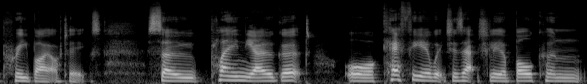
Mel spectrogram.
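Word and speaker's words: kefir: So plain yogurt or keier, which is actually a Balkan drink that has many times more good flora and fauna than uh plain yogurt.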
